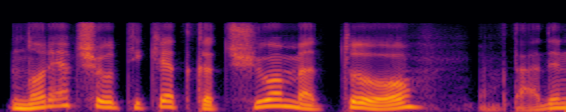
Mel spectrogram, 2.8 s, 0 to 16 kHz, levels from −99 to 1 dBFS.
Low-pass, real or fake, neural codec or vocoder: 7.2 kHz; fake; codec, 16 kHz, about 1 kbps, DyCAST, with the encoder's durations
